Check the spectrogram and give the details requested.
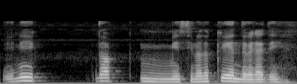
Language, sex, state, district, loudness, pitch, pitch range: Chakma, male, Tripura, Unakoti, -18 LUFS, 135 Hz, 125-155 Hz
